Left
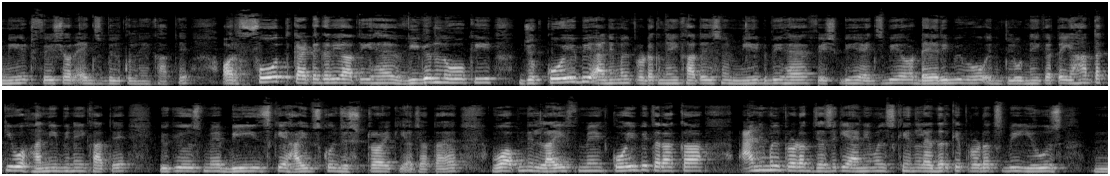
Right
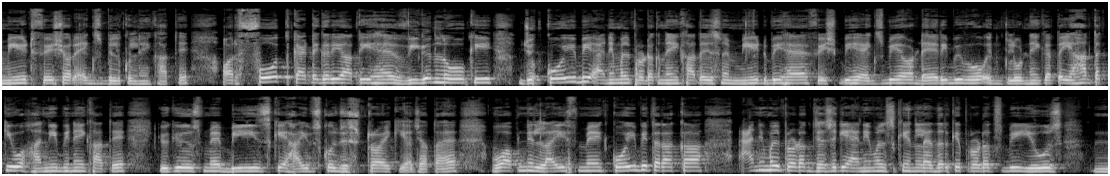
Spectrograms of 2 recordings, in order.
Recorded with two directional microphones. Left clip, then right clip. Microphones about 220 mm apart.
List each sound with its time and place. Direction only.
0.0 s speech: 30° right (ahead or behind)
2.2 s speech: 55° right (ahead or behind)
2.9 s speech: 35° right (ahead or behind)
4.4 s speech: 55° right (ahead or behind)
4.6 s speech: 35° right (ahead or behind)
